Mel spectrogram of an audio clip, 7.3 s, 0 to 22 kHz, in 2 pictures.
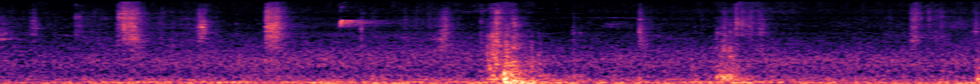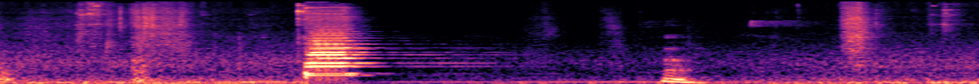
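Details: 2002 Toyota Camry with the engine running, horn tested during an A/C relay fix: two short toots with a clear, steady tone; the horn works normally.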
